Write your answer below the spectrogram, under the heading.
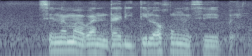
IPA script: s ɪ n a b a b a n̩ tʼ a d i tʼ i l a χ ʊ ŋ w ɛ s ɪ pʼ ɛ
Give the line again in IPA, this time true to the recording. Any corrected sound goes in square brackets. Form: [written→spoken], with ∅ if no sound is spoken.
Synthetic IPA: s ɪ n a [b→m] a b a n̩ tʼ a d i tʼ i l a χ ʊ ŋ w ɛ s [ɪ→ɪː] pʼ ɛ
